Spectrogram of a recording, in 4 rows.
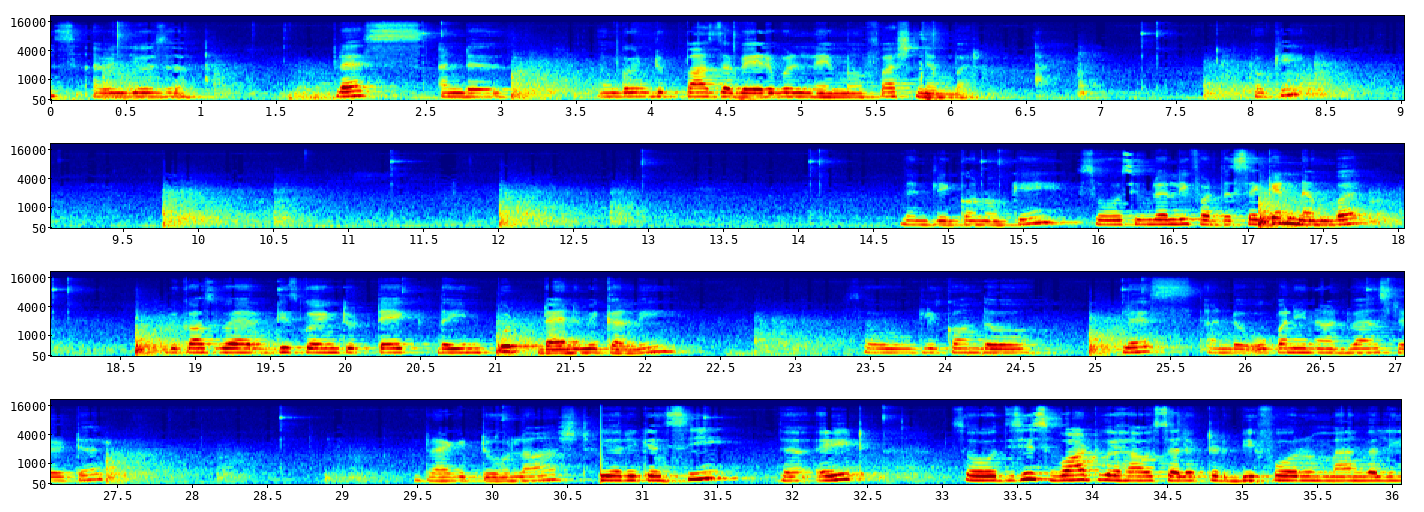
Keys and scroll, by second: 4.0-5.0 typing, 5.8 Return.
